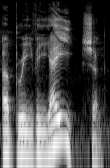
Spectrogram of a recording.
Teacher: 1, 2, 3, 4, 5 syllables in abbreviation. The strong syllable is syllable number 4.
